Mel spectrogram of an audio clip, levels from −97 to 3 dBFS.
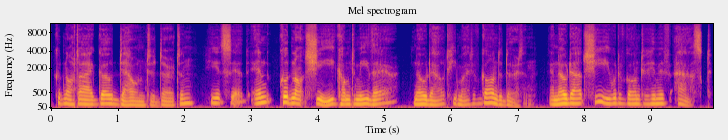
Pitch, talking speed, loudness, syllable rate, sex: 135 Hz, 225 wpm, -20 LUFS, 4.4 syllables/s, male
